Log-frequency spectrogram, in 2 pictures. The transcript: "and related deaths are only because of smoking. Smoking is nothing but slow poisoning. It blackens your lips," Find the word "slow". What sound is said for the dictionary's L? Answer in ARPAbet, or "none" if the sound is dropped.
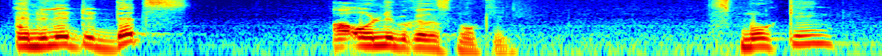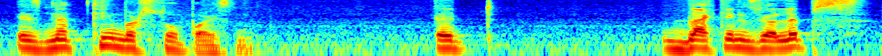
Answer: none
